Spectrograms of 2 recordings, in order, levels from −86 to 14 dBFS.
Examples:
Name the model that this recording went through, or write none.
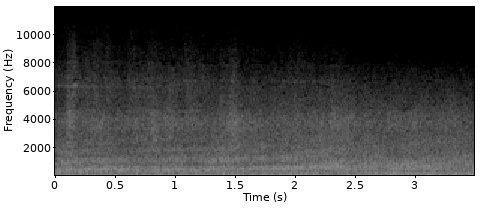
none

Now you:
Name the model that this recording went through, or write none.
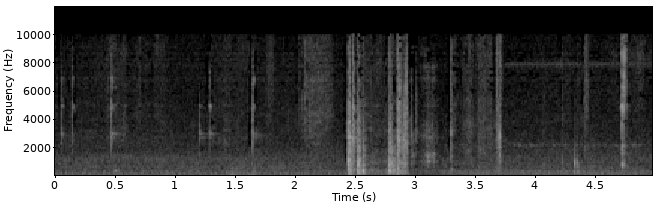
vocoder, BigVGAN v2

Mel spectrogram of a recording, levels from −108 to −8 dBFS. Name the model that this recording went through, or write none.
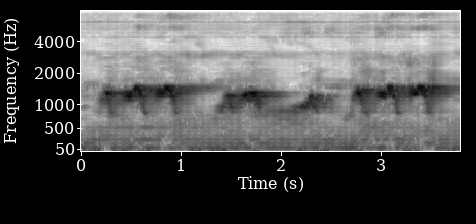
vocoder, BigVGAN v2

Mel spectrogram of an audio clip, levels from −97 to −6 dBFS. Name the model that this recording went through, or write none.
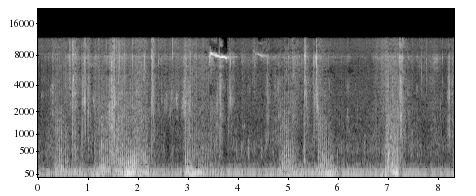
vocoder, BigVGAN v2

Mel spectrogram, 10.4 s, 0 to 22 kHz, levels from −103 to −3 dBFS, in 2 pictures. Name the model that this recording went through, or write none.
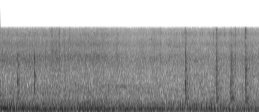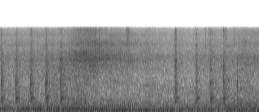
vocoder, BigVGAN v2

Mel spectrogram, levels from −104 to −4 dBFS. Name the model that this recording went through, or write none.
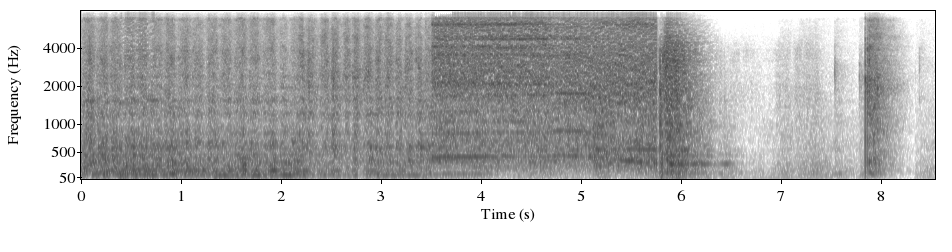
vocoder, BigVGAN v2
